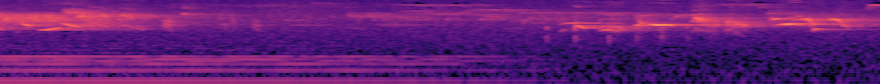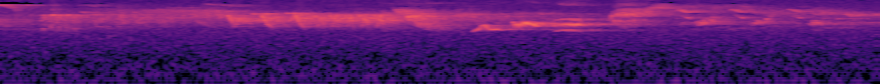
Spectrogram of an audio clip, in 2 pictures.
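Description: Songbirds singing, several overlapping songs of chirps and short whistled phrases. Under them a low, steady musical tone ends about four seconds in.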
